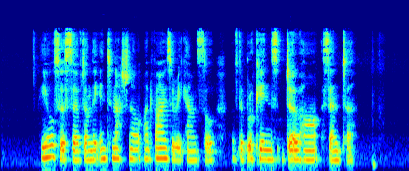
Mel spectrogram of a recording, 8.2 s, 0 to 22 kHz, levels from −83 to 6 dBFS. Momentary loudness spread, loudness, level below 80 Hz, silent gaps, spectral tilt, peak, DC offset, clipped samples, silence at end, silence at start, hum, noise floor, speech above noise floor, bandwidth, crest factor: 10 LU; -18 LUFS; -58 dBFS; none; -3.5 dB/octave; -2 dBFS; under 0.1%; under 0.1%; 0.7 s; 0.85 s; none; -63 dBFS; 44 dB; 12.5 kHz; 18 dB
